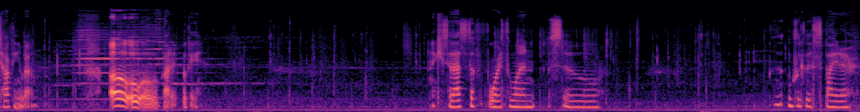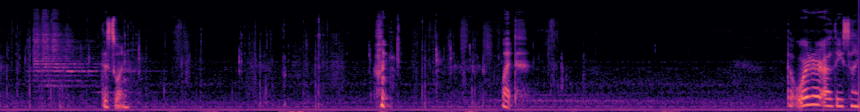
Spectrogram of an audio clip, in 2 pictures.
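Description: A young woman talks calmly into a nearby microphone, in short bursts with pauses.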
